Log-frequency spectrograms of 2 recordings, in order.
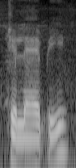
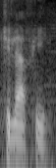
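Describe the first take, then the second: First: The word is pronounced in a posh, formal way. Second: The word is pronounced in a casual, everyday way. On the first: "that's the posh way of saying it" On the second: "I call them jalafi"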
